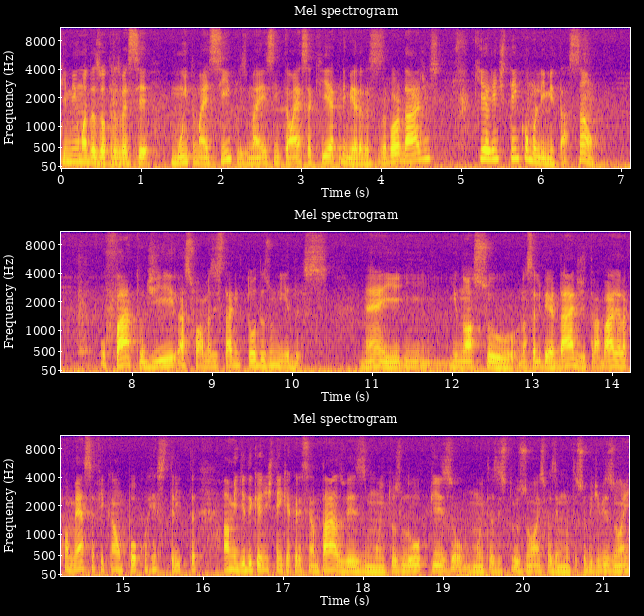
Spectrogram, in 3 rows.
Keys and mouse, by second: 2.8 middle click, 9.9 middle click, 20.0 middle click.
